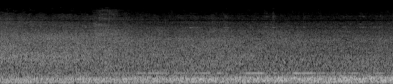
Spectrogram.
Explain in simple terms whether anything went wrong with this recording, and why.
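Nothing went wrong here; there's no glitch, dropout or other technical hiccup to point to anywhere in the recording.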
